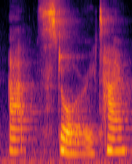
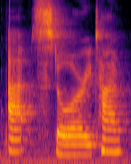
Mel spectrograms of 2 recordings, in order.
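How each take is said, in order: Both takes have the same delivery.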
